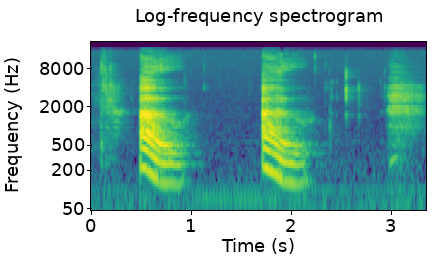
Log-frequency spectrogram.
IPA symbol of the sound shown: əʊ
